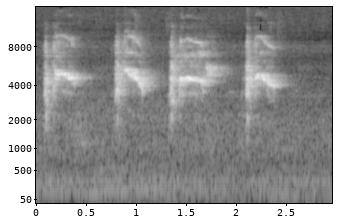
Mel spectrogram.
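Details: Long-tailed shrike in full song, giving strong high notes that slur downward, repeated about every 0.7 seconds, with quiet pauses between.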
